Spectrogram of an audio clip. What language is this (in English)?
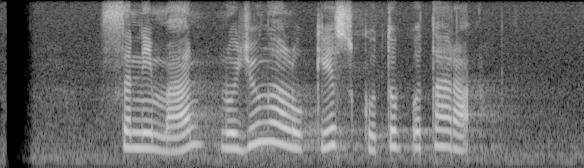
Sundanese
